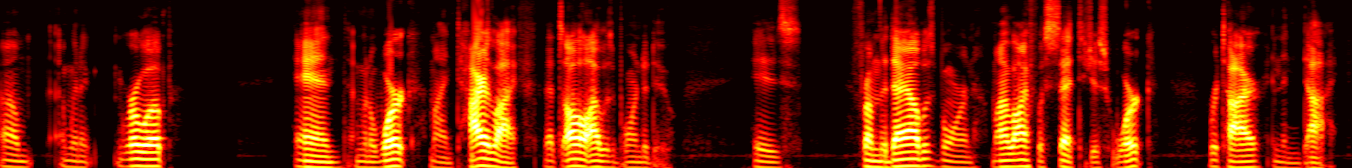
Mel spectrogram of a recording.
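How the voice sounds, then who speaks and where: A teenage boy with a low voice talks straight into a close, dry mic. He halts and restarts a lot, emotional and on the edge of tears. It sounds like a personal vlog confession. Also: steady tone, clear, resonant tone, no room sound. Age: teens. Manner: emotional, halting with many fillers and restarts. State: near tears. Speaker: YouTuber.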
